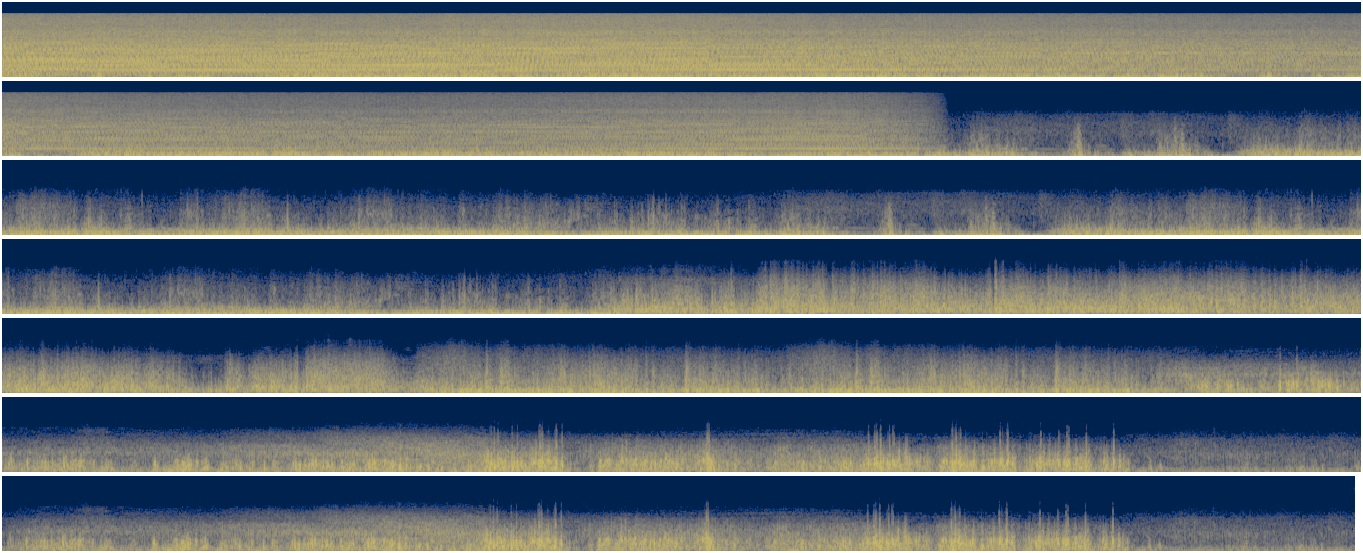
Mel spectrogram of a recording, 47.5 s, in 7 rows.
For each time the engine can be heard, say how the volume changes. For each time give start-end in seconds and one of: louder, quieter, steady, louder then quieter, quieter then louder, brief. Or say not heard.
0.0-11.5 quieter.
